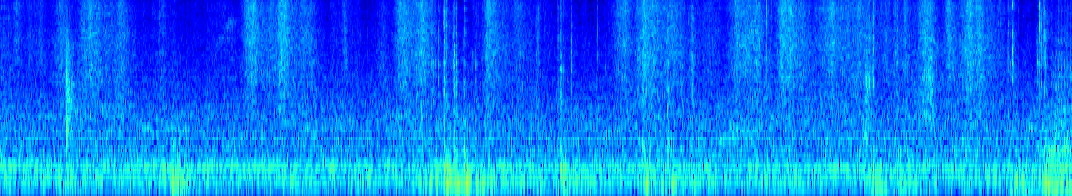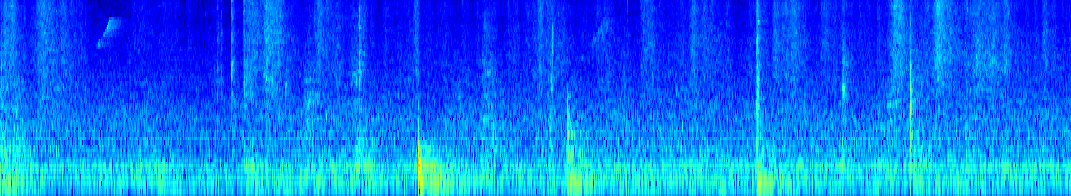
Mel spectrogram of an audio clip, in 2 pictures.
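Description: Cleaver tapping and scraping on a plastic cutting board as a fish is filleted: scattered light knocks and clicks, with one sharper knock about fifteen seconds in, over a steady faint hum.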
